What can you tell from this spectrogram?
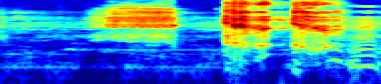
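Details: Young child who was sick with a cough: two short, harsh coughs with a breathy sound just before; an ordinary cough during illness.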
